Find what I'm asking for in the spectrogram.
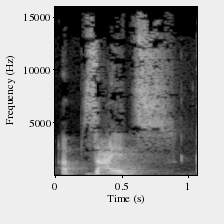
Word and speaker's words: Abseits: Es heißt natürlich abseits mit Betonung auf der ersten Silbe, auch wenn der langjährige DFB-Schiedsrichterlehrwart Eugen Striegel viele werden ihn auch noch kennen von seinen Auftritten im aktuellen Sportstudio, das immer anders betont hat.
